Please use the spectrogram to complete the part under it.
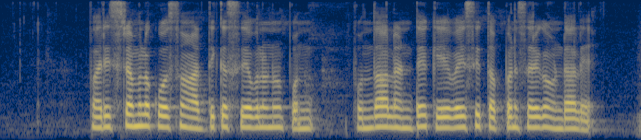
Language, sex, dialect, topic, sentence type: Telugu, female, Telangana, banking, statement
